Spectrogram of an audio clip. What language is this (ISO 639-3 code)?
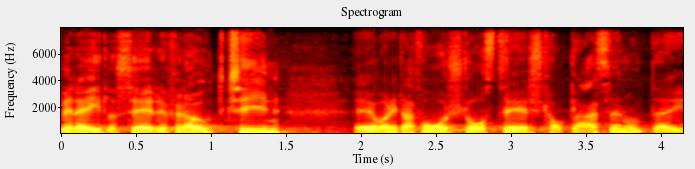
gsw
